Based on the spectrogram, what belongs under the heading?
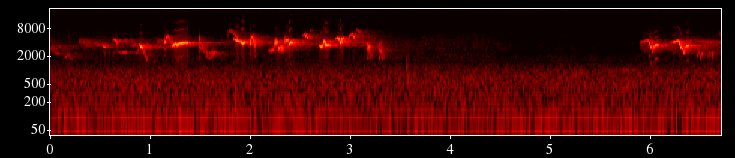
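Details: Siberian rubythroat singing near Novosibirsk, Siberia, Russia: a burst of varied high whistled and scratchy warbling phrases for about three seconds, a pause, then another short phrase begins; faint low background hiss.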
